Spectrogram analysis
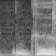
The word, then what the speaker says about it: ghoul: Ghoul. Tangent. And I then got the it. ghoul thing, because How do you spell ghoul? Ghoul, just like it sounds. An H. The H is silent.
